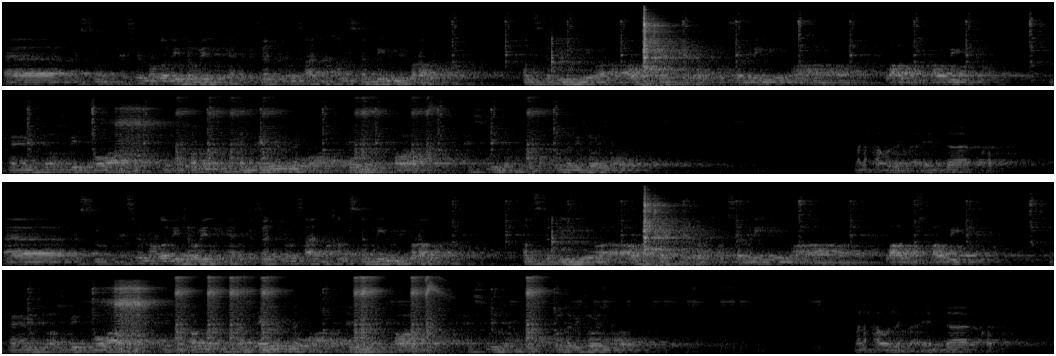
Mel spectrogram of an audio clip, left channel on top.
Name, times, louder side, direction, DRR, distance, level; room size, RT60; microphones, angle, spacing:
voice 1, 0.0-4.5 5.2-9.6 10.6-11.8 12.1-14.7 15.1-16.8, equal, 10° right, -3 dB, 2.0 m, -43 dB
voice 2, 1.2-1.6 12.2-12.8 13.0-14.7 19.0-20.4, right 2 dB, 50° right, 1 dB, 1.0 m, -49 dB
sound 1, 4.5-9.9 10.3-10.4 10.8-11.0 11.4-11.6 11.9-12.1 12.6-12.7 13.1-13.2 13.7-13.9 14.2-14.4 14.9-15.0 15.4-15.6 16.0-16.2, left 3 dB, 30° left, 1.5 m, -43 dB
sound 2, 11.4-13.4 14.0-15.0 15.6-16.0 16.3-16.8 17.1-17.9 18.7-18.8, right 10 dB, 90° right, 0.7 m, -40 dB
15.5 x 7.6 x 9.4 m, 2.3 s
head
